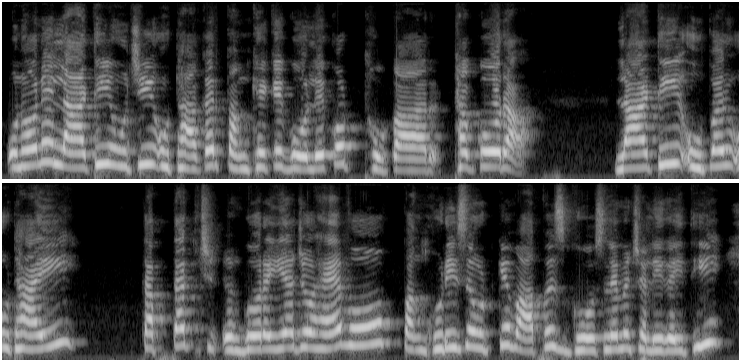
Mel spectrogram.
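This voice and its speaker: A woman teacher with a high voice walks her students through a textbook story. She explains word meanings again and again and keeps asking rhetorical questions. She often addresses the children directly. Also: unhurried, darkish tone.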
